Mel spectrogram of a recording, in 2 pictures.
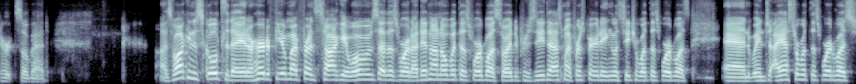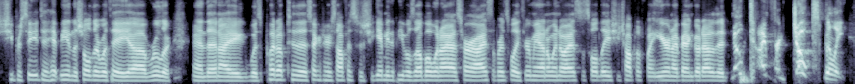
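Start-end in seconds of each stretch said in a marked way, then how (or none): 2.0-19.8 put-on fast, run-on kid's explanation; hurried, unbroken list of mishaps; breathless recounting. Acts Billy rattling off his day. 19.9-21.3 high, loud mock-dad snap; exasperated fatherly outburst; stern interruption. Acts dad cutting Billy off.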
